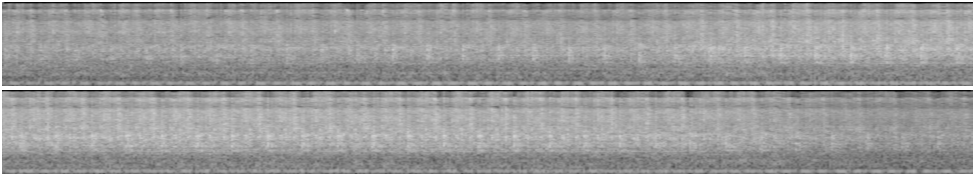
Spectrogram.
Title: lbz duramax engine knock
